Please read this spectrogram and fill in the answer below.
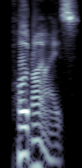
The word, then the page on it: poetize: American English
